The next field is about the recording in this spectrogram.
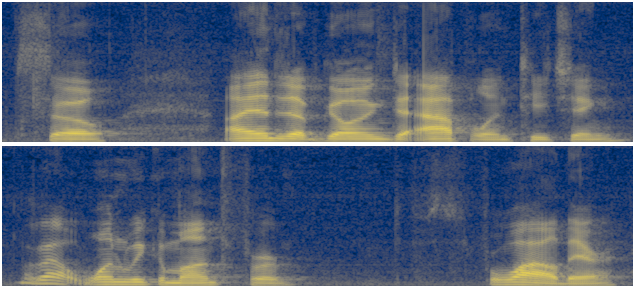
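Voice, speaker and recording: A man's voice: lowish voice, moderate pace. A middle-aged man telling a personal story informally to an audience, with a wry way of speaking. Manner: wry, acts out remembered dialogue. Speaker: presenter, course teacher and author.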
